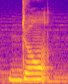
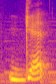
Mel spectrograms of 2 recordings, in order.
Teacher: My tongue is at the top of my mouth, like it's going to make that T shape, but I just don't let the air come out. Don't get, my tongue is stopped at the top of my mouth. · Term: stopped T's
